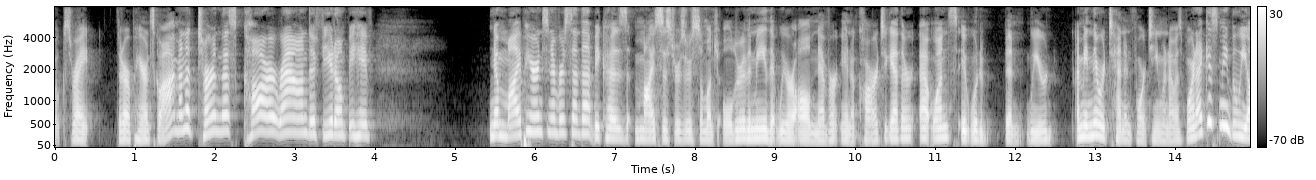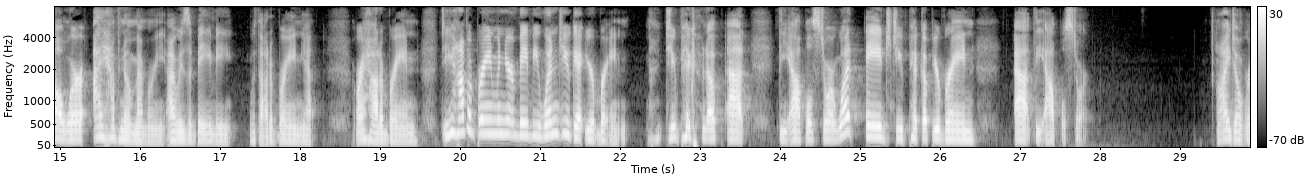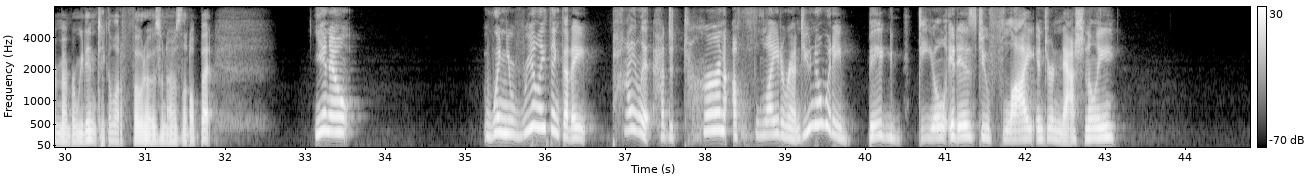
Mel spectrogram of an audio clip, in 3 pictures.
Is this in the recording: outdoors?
no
